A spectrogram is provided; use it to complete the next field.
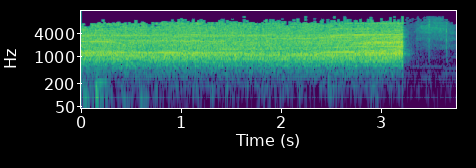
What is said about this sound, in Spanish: ¿Y sabes qué se merece esto? ¿Qué? Pues esto se merece un aplauso. Mira, mira cómo aplaude la gente.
